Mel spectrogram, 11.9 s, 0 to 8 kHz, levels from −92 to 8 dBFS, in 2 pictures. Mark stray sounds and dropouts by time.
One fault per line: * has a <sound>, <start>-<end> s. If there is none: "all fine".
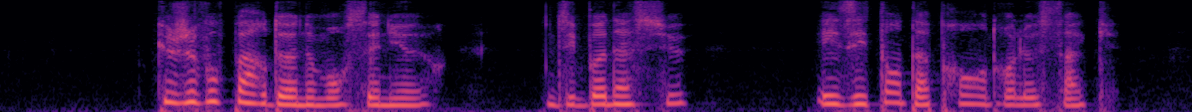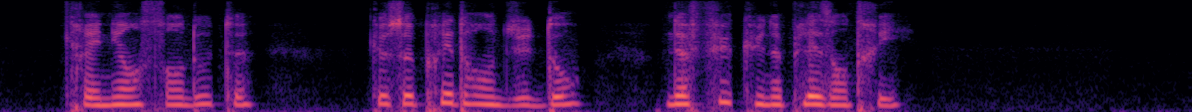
all fine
